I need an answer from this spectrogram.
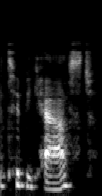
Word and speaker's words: TPCASTT: video for how to do a Tippi cast which I know that's not exactly how the letters go on this but that's how you say it even though the spelling doesn't quite work and this is our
